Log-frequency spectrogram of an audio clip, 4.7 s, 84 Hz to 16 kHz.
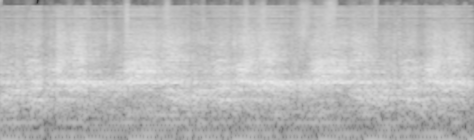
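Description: A huge crowd of about 80,000 chants at a boxing match in the ring arena, a loud, rhythmic roar of massed voices with pulsing surges, heard close and continuous throughout.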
